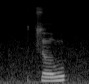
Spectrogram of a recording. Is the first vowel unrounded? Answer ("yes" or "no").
no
